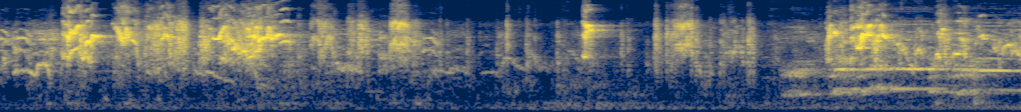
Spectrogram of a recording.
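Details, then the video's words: Colony of budgies eating, overlapping bright chirps and scratchy warbling in bursts, a short lull midway, then a sustained tone joins the renewed chatter. "Budgies birds eating and enjoying in budgies colony budgies parrot chirping sounds"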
